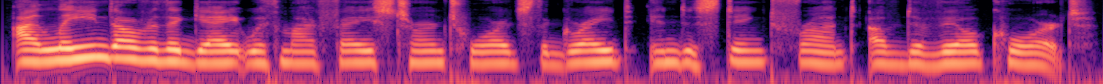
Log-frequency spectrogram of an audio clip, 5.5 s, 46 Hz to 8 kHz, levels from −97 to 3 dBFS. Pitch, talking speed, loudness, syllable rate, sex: 175 Hz, 185 wpm, -17 LUFS, 4.7 syllables/s, female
